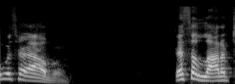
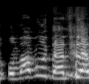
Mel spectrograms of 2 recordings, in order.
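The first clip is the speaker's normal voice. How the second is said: high, loud parody of mumbled lyric; mocking the lyric; 10 semitones higher, 4 dB louder, faster than usual. Host parroting a garbled [name] lyric, high and loud. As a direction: repeat the garbled line mockingly. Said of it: "Let me hear that again".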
